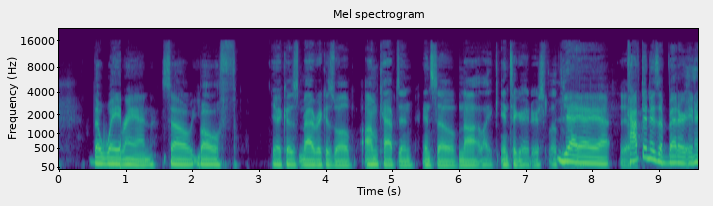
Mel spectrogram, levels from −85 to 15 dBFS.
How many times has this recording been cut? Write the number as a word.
seven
